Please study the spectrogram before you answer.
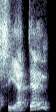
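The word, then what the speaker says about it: Siete: there's a brand called CET day like spel spelled like the number seven in Spanish uh they make these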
